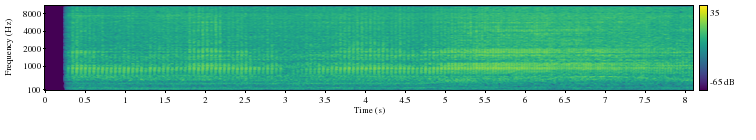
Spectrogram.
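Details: Chevrolet Aveo engine running with a rough, fast chatter and a whirring tone that swells slightly; the fault was traced to the accessory belt pulley.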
